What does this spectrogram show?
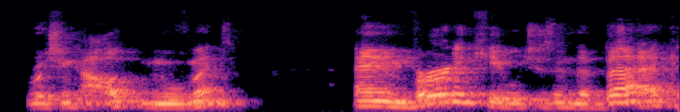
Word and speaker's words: Wernicke: Wernicke, or Wernicke, if you want to pronounce it in German.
